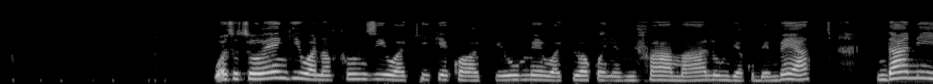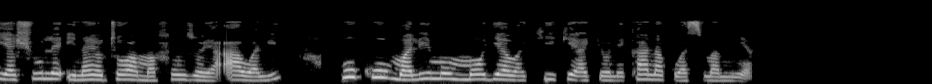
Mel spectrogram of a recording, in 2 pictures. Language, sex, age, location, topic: Swahili, female, 25-35, Dar es Salaam, education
